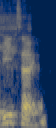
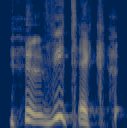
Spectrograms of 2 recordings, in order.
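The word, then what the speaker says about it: Vojtěch: It's actually VTech. Vietek.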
